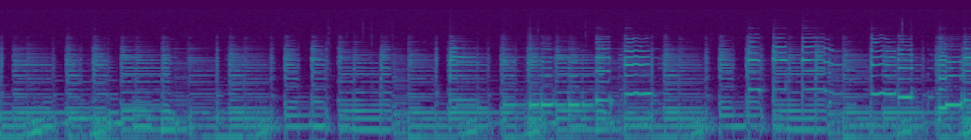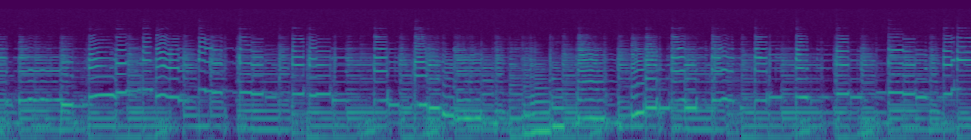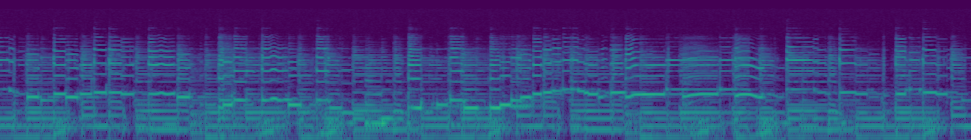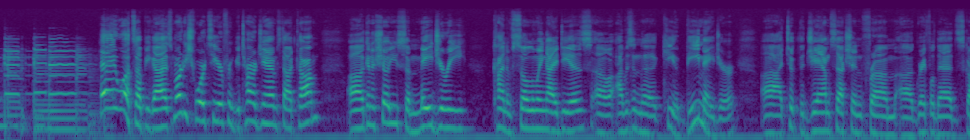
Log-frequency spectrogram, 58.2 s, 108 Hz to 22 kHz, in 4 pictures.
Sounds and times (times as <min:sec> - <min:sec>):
Electric guitar: 0:00.0 - 0:58.2.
